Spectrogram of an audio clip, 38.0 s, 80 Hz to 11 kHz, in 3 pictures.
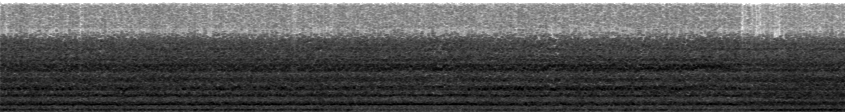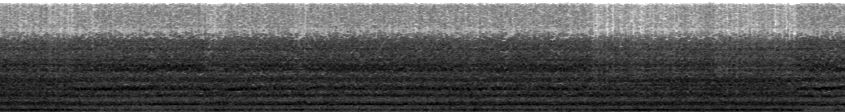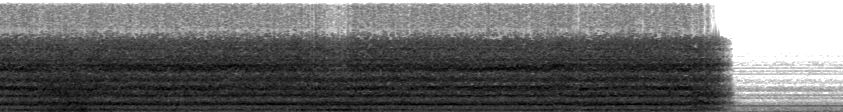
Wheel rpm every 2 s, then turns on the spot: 240, 230, 230, 220, 210, 220, 210, 220, 230, 230, 230, 210, 210, 220, 220, 230, 220, 200, 10.
none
